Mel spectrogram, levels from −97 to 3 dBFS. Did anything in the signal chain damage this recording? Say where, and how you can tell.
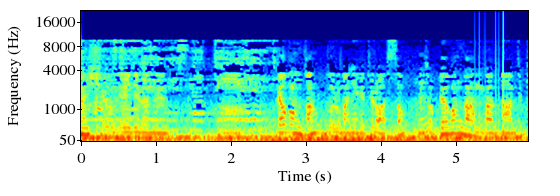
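Yes. At the codec stage, the whole clip sounds hissy and grainy, with nothing above about 9.7 kHz and smeared attacks. That is likely heavy Vorbis compression at a low rate, which fits something near 22 kbps. The treble gets quantised so coarsely it turns to noise.

At the driver or buffer stage, there's a processor overload crackle from 5.26 to 5.63 s, a gritty tearing over the sound. It sounds like around ten buffers of roughly 10 ms each were missed and skipped outright, and every skip leaves a hard-edged gap.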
